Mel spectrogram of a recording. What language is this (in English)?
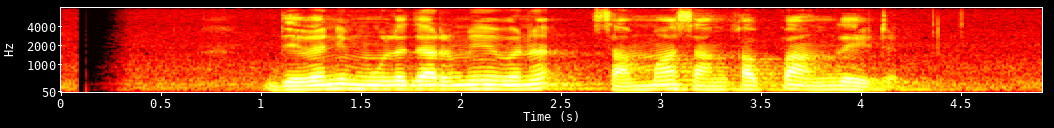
Sinhala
